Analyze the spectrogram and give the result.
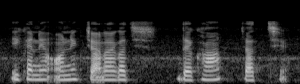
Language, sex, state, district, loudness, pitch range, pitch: Bengali, female, West Bengal, Cooch Behar, -20 LUFS, 210-235 Hz, 220 Hz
